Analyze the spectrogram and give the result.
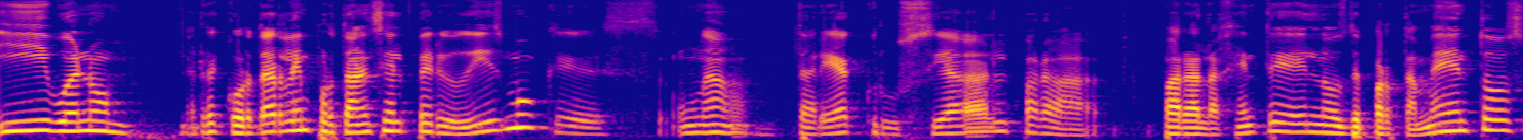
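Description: A woman's ordinary speaking voice at medium pitch, fairly slow, with lively intonation. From Guatemala. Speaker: journalist. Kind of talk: presentation. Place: hall.

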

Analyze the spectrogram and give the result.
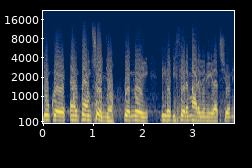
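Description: A man speaks over a quiet background. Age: 20s. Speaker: young local politician. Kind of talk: conference speech. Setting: stage with audience. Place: hall. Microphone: podium.

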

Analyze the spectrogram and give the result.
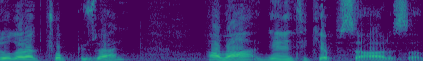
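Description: The voice belongs to a man. He talks at a moderate pace. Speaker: gynecologist and fertility specialist. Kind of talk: TV health interview. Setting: studio. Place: studio. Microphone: lapel.

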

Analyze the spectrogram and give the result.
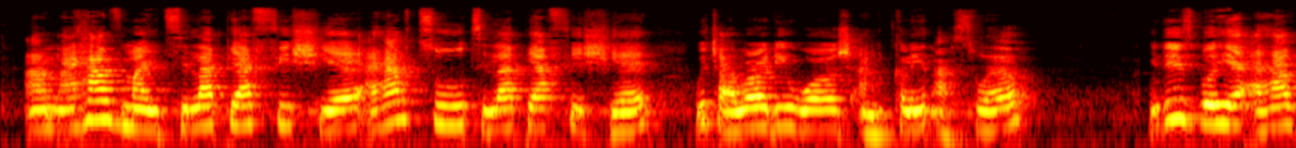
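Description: A woman speaks with audible echo from the room. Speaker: cooking channel host. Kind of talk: casual vlog chat. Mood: warm and cheerful. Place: kitchen. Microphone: phone near.

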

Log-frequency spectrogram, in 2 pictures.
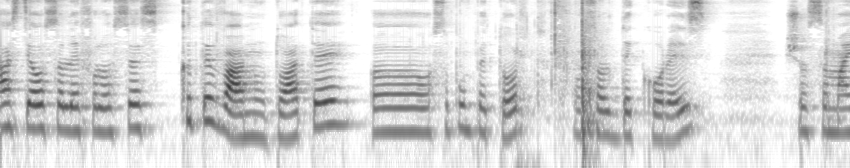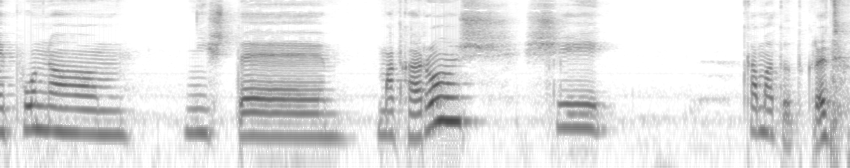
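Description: A woman speaks at a very slow pace, leaving long, frequent pauses, her pitch varying in an ordinary way. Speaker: home vlogger. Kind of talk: casual vlog chat. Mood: cheerful, laughs. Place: home room. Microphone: phone near.

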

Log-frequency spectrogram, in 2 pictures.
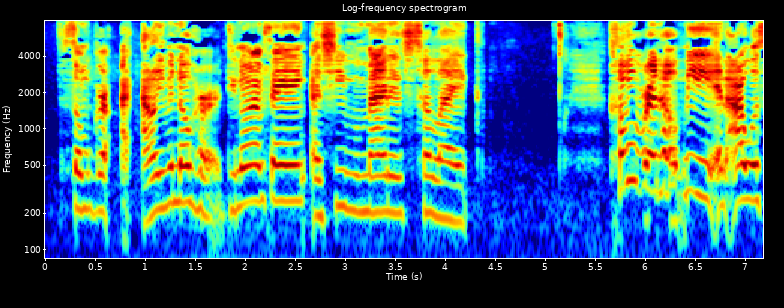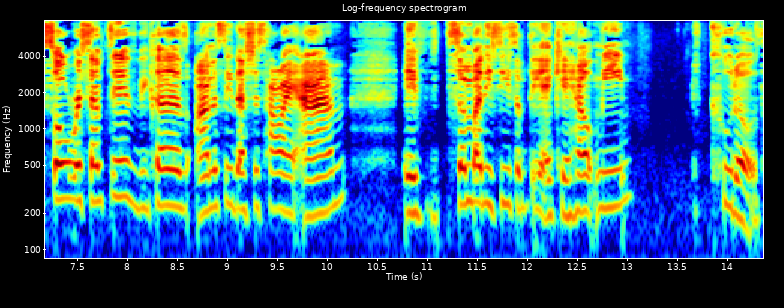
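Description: At a moderate pace, a woman speaks at medium pitch with ordinary pitch variation.

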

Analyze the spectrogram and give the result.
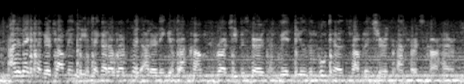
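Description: Over loud background noise, a man races along at a very fast pace with hardly any pauses and ordinary pitch variation. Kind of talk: in-flight announcement. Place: plane.

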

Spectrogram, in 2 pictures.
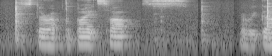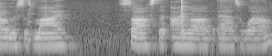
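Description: Over noticeable background noise, a woman speaks very slowly in a very deep, low voice with monotone, flat intonation. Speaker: food vlogger. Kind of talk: casual vlog chat while eating. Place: home room. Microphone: phone near.

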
